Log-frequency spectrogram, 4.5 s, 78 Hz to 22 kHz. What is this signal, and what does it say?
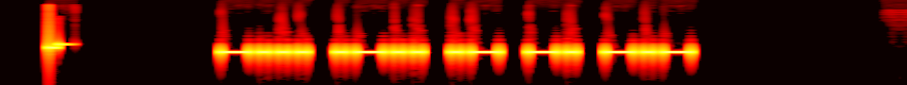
Morse code, heard as a keyed tone, about 25 wpm, 700 Hz. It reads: BLANK
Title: Sentences from Top 1500 Words - New Word Drill - 25wpm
